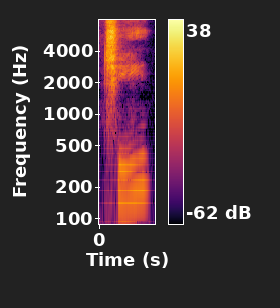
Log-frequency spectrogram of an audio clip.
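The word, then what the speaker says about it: チー: In Japanese it's chi, and in Japanese pong is pon.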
